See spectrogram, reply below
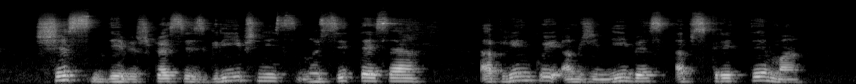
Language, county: Lithuanian, Telšiai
